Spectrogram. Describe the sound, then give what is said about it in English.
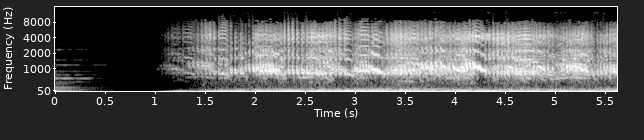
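A huge flock of sandhill cranes, each bird 4 feet tall, calling all at once as they touch down at a wildlife preserve near the San Joaquin River. A dense, continuous chorus of rolling, trumpeting cries that swells in after a second of quiet, with a low rumble of wind beneath. “A huge flock of sandhill cranes, each bird 4 feet tall, is touching down at a wildlife preserve near the San Joaquin River.”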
